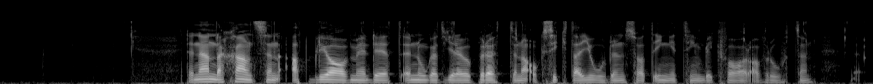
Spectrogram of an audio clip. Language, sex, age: Swedish, male, 23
